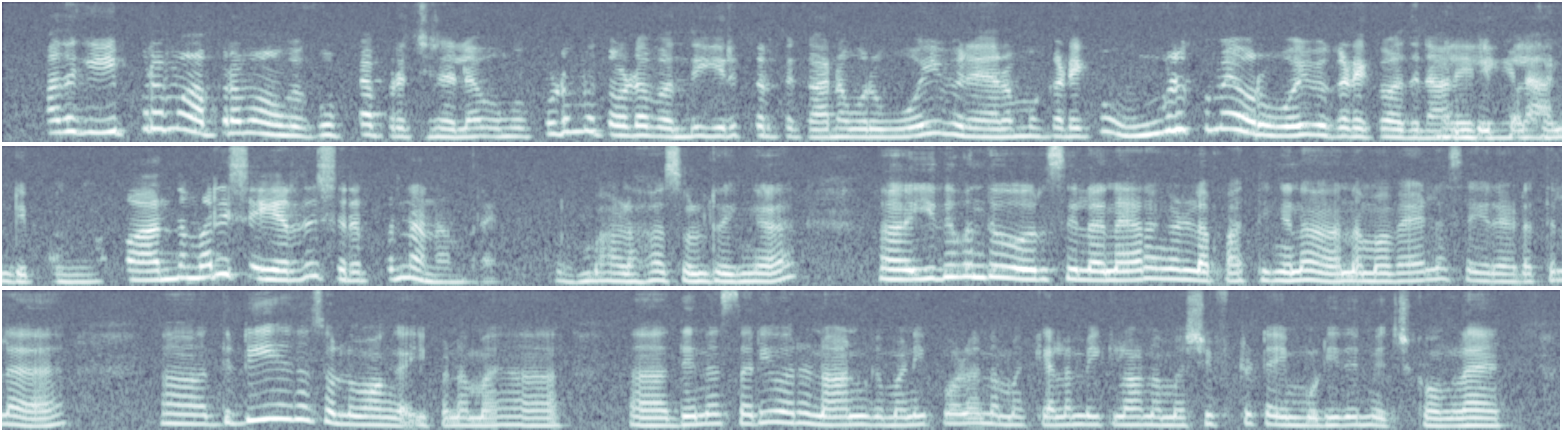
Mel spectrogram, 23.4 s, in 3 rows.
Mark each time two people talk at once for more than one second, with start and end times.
none

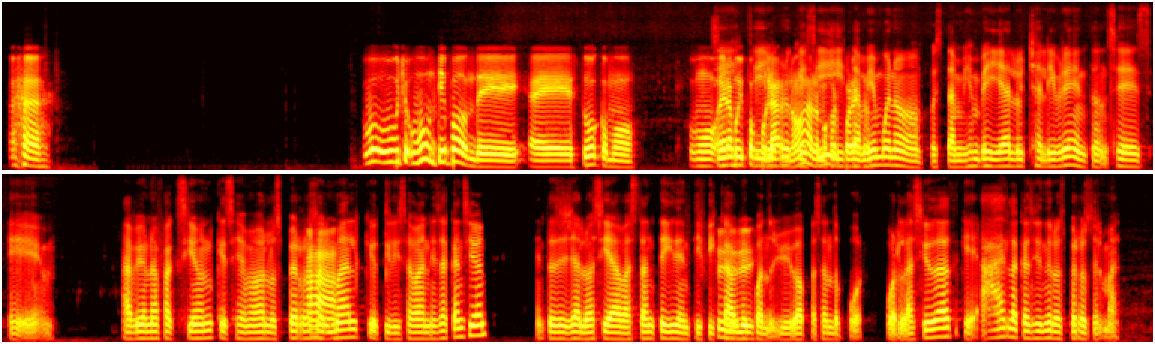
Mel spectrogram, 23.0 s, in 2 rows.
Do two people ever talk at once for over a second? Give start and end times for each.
7.1-8.7

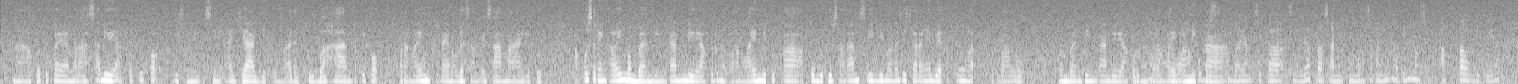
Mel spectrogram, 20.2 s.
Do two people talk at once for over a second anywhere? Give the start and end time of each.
15.1-16.4

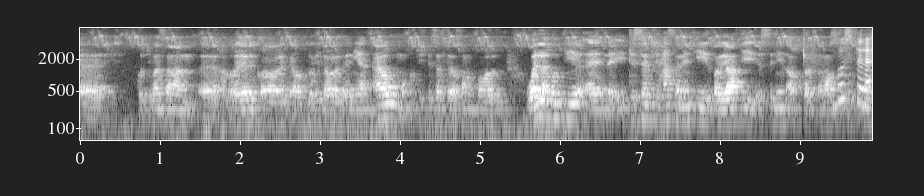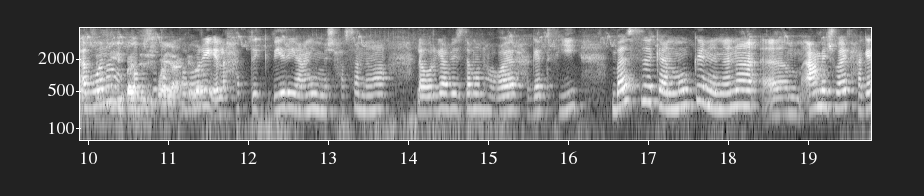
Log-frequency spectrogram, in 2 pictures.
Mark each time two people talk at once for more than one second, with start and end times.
9.4-11.4

